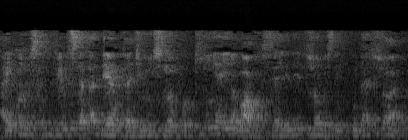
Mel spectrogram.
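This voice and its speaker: A man's voice: mid-range voice, steady tone, rapid-fire, a little mellow, a little hiss or hum. Chatty Brazilian man in an echoey hall. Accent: Brazilian Portuguese. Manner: chatty, rambling, fillers like "né" and "e tal". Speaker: Bible study leader sharing testimony. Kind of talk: informal testimony in a Bible study. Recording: echoey, distant, dull lo-fi room recording.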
